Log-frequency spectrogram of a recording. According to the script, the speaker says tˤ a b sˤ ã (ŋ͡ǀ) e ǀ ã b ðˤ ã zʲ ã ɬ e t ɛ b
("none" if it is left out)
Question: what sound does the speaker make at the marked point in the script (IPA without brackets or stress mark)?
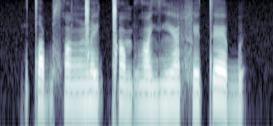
ŋ͡ǀ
